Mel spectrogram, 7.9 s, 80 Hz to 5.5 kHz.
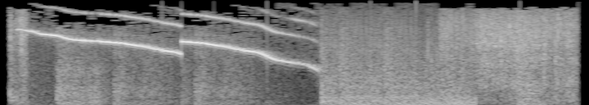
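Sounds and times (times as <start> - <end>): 
ship crash: 0.1 - 7.8.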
